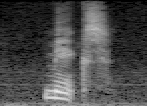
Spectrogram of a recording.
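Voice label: "mix", US English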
